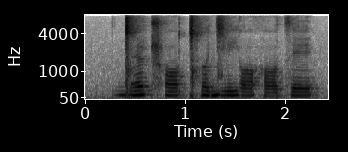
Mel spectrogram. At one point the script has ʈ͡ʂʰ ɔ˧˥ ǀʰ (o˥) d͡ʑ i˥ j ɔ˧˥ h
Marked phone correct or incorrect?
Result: incorrect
